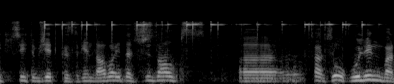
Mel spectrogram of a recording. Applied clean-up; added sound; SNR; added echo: neural mask model RNNoise.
